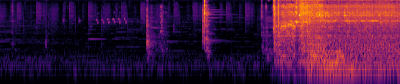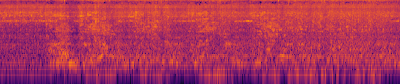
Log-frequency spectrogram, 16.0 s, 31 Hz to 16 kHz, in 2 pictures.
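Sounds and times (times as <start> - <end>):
excavator diesel engine running: 5.2 - 16.0.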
